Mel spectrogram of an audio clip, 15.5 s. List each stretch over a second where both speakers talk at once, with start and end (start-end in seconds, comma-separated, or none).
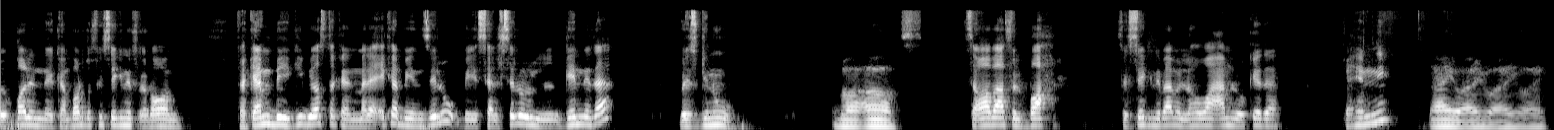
none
